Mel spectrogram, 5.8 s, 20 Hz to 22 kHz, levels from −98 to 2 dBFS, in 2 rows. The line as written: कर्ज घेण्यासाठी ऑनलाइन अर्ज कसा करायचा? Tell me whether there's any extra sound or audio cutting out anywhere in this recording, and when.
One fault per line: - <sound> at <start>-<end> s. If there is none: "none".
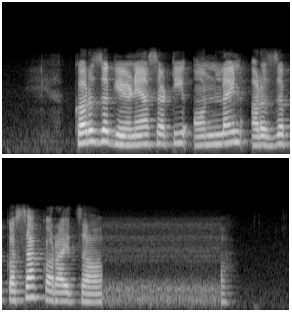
none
